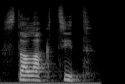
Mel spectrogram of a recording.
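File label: "stalaktit", Azerbaijani; Orfoqrafiya Lüğəti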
